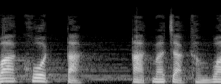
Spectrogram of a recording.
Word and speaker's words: โคตร: บาง กลุ่ม เห็น ว่า คำ ว่า โคตร อ่าน ว่า โคต ตะ อาจ มา จาก คำ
